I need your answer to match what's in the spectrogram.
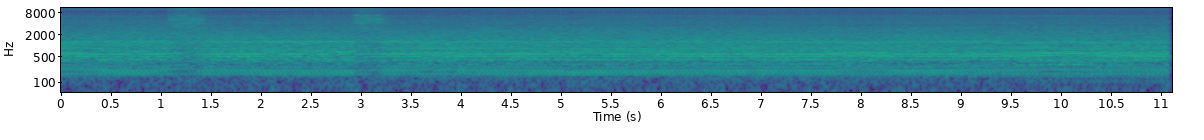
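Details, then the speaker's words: MTD Craftsman LT1500 riding mower, replacement engine's first start on battery: steady, even single-cylinder drone, no misses or surging, but a tad fast; owner suspects governor needs bending in slightly. "oh might have to bend the governor in just a little bit because I think it's just a tad on the fast side but I tell you what runs good that's for sure"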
